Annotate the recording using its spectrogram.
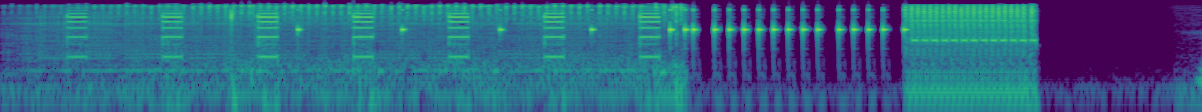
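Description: Cartoon electronic sound effects: short bleeps at several pitches about twice a second for a few seconds, then a fast run of high beeps about ten a second, ending in a short burst of hiss with a tone in it.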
